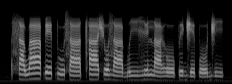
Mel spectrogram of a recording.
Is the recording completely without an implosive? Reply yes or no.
no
